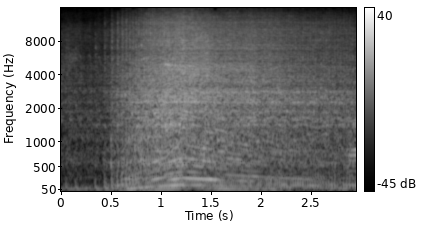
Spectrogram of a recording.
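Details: Honda Wave S110 motorcycle: revs climb, then after the throttle is released the engine stays high and sags back only slowly instead of dropping straight to idle.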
